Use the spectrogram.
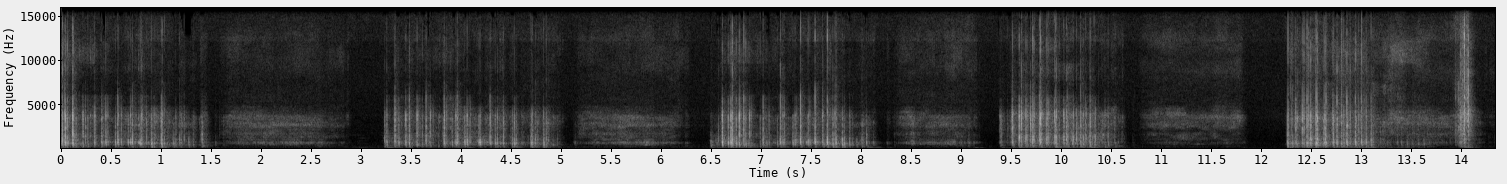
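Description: One hand rubs and scratches its fingertips and nails back and forth across the round studs of a large, flat, dark-blue plastic building-brick baseplate, a solid board with nothing built on it. Five loud bursts of dense, rapid clicking scratches alternate with softer, quieter rubbing passages. The sound is dry and papery, centered in the midrange with brief bright edges.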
